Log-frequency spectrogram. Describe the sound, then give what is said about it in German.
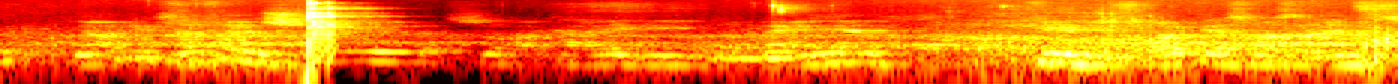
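A single bright clink of glasses of iced tea touching in a toast, sharp, while people murmur and chat around it. “Wollen wir anstoßen?”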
